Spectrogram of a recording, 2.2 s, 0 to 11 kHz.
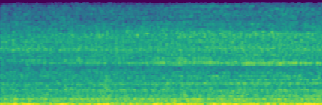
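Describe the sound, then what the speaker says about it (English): A 3/4-inch motor blower feeds an oil-fired metal-melting furnace melting cast iron, giving a steady, loud mechanical hum with a low drone and broad airy rush, unchanging throughout. "There's a blower, a 3/4-inch motor blower."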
